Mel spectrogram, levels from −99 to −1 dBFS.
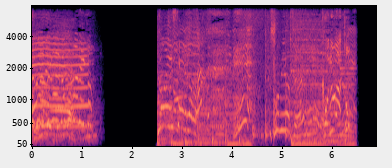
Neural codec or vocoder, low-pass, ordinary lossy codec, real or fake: none; 7.2 kHz; none; real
